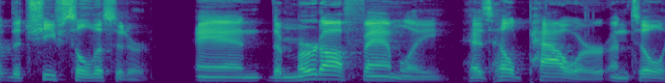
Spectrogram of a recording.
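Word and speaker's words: Murdaugh: I have a hard time saying Murdaw, the way they pronounce it. – Murdaw, like you said. It should be Murdaw, but the family mispronounces their own name. – Yeah. – Alex, it's A-L-E-X, and he tells everyone his name is Alec.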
